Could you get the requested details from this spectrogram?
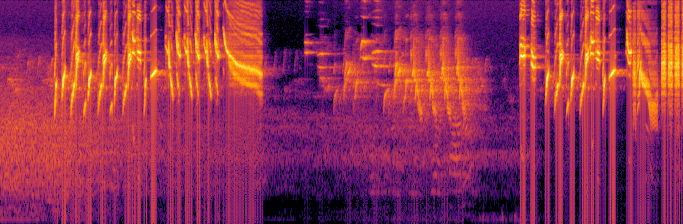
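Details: April song of a goldfinch, bright twittering phrases of quick high notes with a buzzy downslurred note, a short pause of softer chatter, then another burst of rapid tinkling twitters.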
